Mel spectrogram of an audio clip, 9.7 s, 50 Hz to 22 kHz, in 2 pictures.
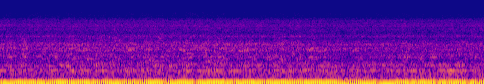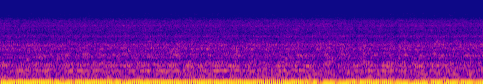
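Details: Volvo Penta 5.0 GXi marine engine started after replacing throttle position and MAP sensors and checking injectors and compression; deep heavy idle with uneven throb, running lumpy, which owner attributes to plugs having been dried and cleaned; cause unconfirmed.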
